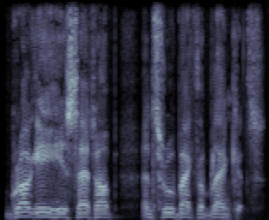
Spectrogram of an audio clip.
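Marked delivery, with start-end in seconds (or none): none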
